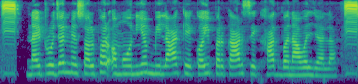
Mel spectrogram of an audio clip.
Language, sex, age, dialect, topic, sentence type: Bhojpuri, female, 18-24, Northern, agriculture, statement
